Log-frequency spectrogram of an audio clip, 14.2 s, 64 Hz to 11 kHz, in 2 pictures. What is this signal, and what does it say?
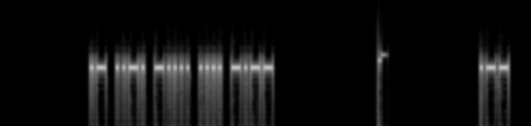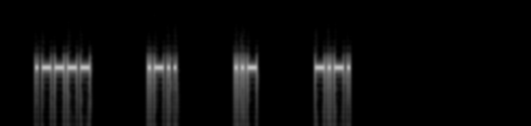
Morse code, heard as a keyed tone, about 28 wpm, spaced as for 14 wpm, 700 Hz. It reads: AF6HY W1LUC
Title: USA Call Signs - 5 Characters - 6x Character Spacing - 28wpm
